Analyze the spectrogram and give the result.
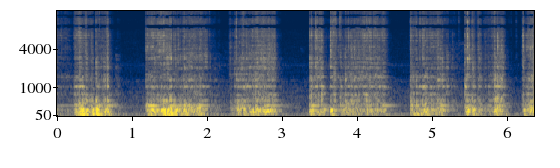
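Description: A white silicone spatula scrapes and pushes along the crumb-covered base of a round, dark non-stick metal fluted tart tin. It makes a low, dull rasping rub in repeated strokes separated by brief pauses, with little bright content.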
